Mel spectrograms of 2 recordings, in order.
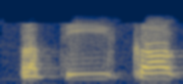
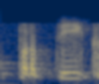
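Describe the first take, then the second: First: The word ends with a short final vowel. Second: The word ends on a consonant, with no vowel. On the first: The speaker calls it right. "प्रतीक को" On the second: The speaker calls it wrong. "प्रतीक कहते हैं, वहां पर हम अ खा गए"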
